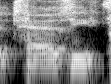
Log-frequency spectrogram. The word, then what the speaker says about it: Tazzy: Am I saying that right? It's Tazzy? – Yeah, T-A-Z-Z-Y, Tazzy Fund.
